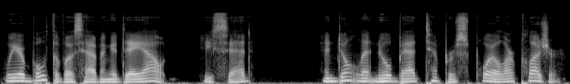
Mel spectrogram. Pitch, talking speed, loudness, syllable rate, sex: 135 Hz, 210 wpm, -17 LUFS, 5.3 syllables/s, male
